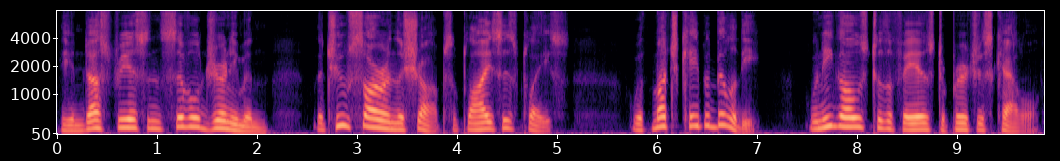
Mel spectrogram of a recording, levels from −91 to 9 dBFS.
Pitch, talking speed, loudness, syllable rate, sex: 165 Hz, 160 wpm, -16 LUFS, 4.9 syllables/s, male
